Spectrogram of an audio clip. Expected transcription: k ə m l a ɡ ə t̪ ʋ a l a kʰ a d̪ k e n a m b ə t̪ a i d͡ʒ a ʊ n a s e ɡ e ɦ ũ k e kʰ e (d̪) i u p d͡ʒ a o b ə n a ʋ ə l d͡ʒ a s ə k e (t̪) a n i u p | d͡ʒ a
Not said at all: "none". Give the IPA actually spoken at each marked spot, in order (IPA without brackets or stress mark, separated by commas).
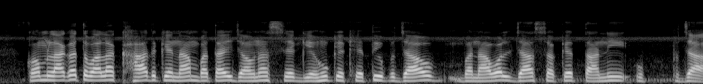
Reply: t̪, t̪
